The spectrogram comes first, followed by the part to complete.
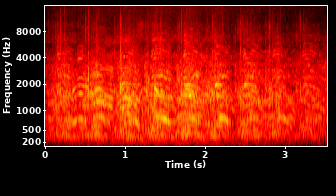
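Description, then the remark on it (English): A large crowd at David Duke's election night party roars and cheers his win continuously, a dense wash of many overlapping voices shouting and whooping with loud swells throughout. “That's the crowd at Duke's election night party, recorded by Plater Robinson.”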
